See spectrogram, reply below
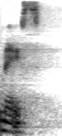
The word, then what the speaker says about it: Myss: And I heard a speaker, a spiritual author, teacher named Carolyn Mace. It's spelled like Caroline Miss, M-Y-S-S.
